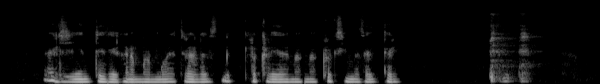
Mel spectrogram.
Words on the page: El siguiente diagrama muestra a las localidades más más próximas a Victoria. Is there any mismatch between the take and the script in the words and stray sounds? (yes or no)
yes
